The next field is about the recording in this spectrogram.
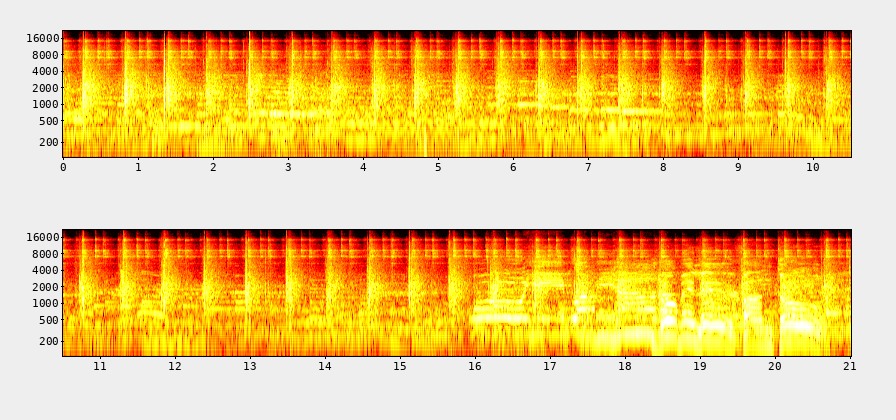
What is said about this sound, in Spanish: Vamos a aplaudirle.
